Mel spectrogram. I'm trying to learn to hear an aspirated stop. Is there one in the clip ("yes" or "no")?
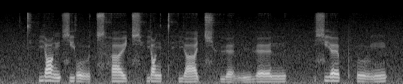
yes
